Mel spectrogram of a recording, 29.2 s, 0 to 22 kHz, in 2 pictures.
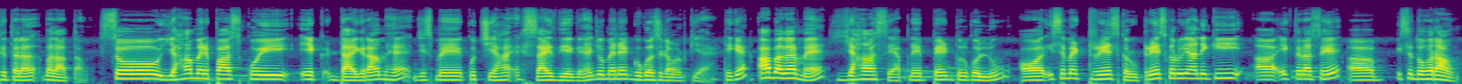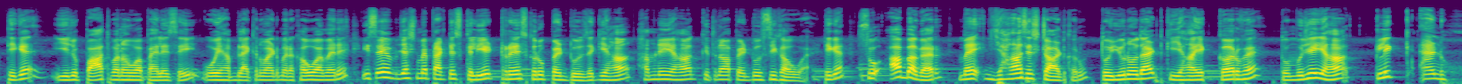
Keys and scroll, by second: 7.8 space, 18.0 space, 24.1 space.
